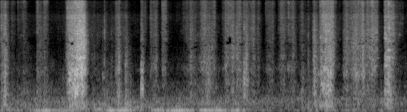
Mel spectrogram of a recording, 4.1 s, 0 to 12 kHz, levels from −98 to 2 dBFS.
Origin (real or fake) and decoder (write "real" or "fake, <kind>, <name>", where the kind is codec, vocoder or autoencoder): real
